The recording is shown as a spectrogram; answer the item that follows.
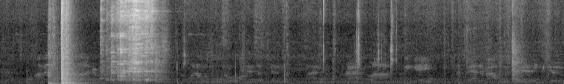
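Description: Metal kitchen utensils clattering while a smaller cookie scoop is fetched: a loud knock about a second in, a longer rattling clatter around two seconds, then only faint light clicks of handling.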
